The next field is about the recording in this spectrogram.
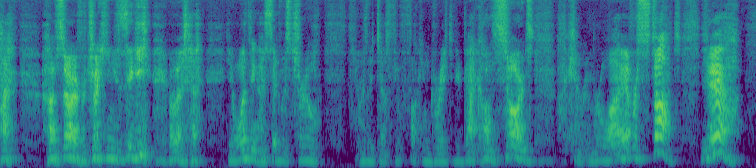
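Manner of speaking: crazed, manic, maniacal, unhinged delivery. Voicing a character who reveals he tricked ziggy: maniacal voice. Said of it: "he says with his maniacal voice".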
